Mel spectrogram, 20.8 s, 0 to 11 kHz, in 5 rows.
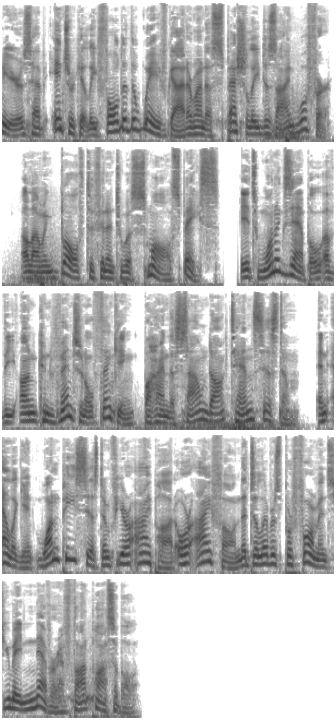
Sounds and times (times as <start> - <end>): Speech: 0.0 - 18.4.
